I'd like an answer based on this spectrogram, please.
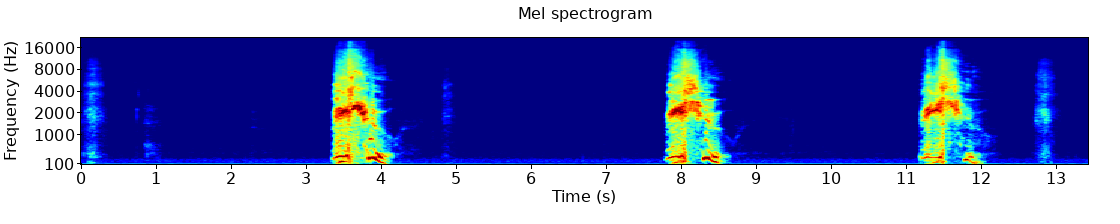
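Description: Three loud, explosive sneezes a few seconds apart, each with a sharp intake before, in a quiet room; a sneezing fit.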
